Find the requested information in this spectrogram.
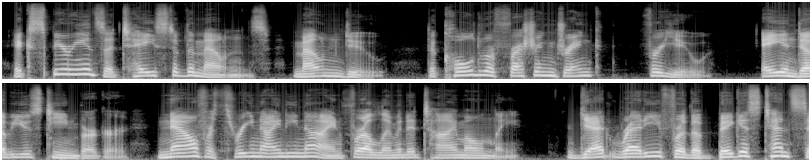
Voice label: Commercial VO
